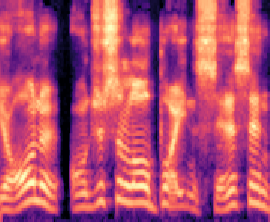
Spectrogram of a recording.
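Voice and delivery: put-on Irish accent. Showing a listener his impression of an Irishman, Irish accent impression. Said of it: "do you want to hear my impression of an Irishman".

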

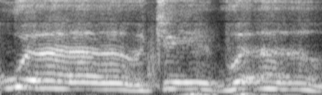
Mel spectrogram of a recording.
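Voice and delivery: very loud, high seventies surfer dude voice. Retelling what Randy says on ghost hunts: Randy's seventies surfer dude voice. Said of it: "He's like a seventies surfer dude".

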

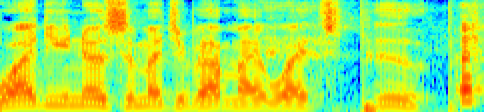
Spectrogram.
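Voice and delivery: suspicious, put-out, jealous and accusing voice. Imitating a husband getting jealous of the speaker: imitating a jealous husband. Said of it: "I don't want him getting jealous of me, going like".

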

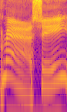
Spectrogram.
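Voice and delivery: put-on, high-pitched, old-fashioned, old-timey voice. Recalling a comedian's bit about a voice: old-timey voice. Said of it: "that old-timey voice".

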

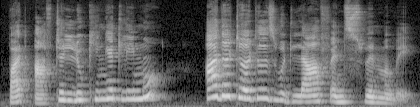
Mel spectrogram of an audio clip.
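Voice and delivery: ordinary delivery

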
